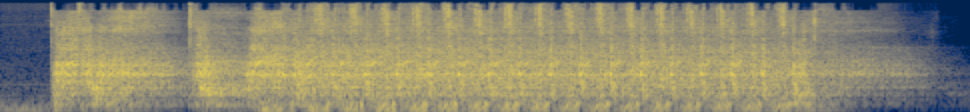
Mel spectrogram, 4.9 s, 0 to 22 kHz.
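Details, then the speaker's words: 2005 Yamaha Grizzly 660 ATV non-runner on a compression test, throttle open, starter solenoid jumped. Fast, even cranking at about three pulses a second with no stumble; it reads 180 psi, so compression is good. "That's perfect. 180 PSI. That's great. I was not expecting that. So, compression's good."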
